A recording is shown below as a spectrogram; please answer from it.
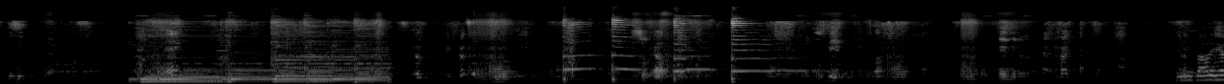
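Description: Ghost-box app played through a small amplifier speaker: a strummed guitar chord that starts and cuts off abruptly after about two and a half seconds, then a string of short, choppy voice and sound fragments with a sharp plucked note near the middle.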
